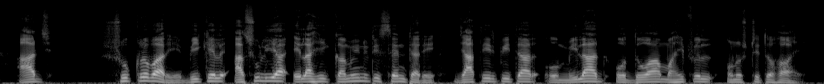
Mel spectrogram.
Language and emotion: Bengali, neutral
